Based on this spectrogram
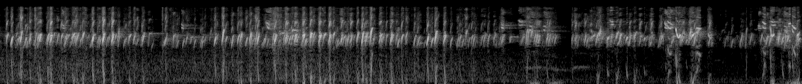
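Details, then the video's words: Goldfinch song used as a tape to stimulate caged songbirds to sing: dense, rapid high twittering and tinkling notes run almost without pause, with a few brief breaks and faint clicks. "Motivational tones must be available on your phone for your goldfinch to sing"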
